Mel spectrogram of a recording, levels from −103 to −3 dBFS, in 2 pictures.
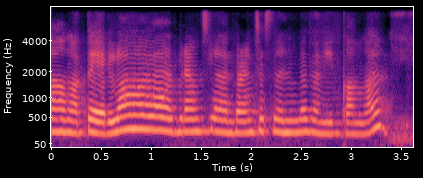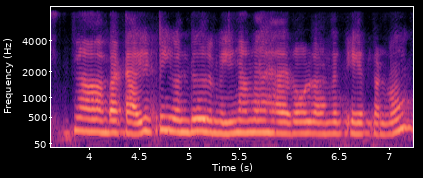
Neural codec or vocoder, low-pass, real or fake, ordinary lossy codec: codec, 16 kHz, 1 kbps, FreqCodec, smaller model; 7.2 kHz; fake; none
